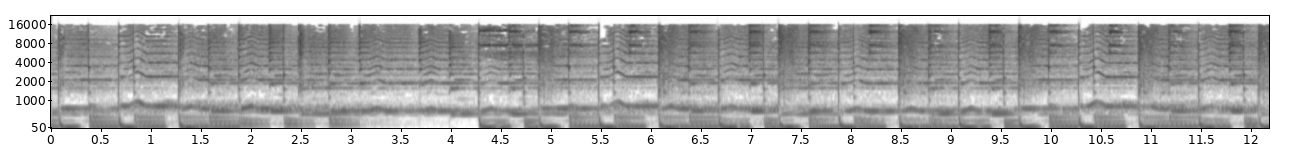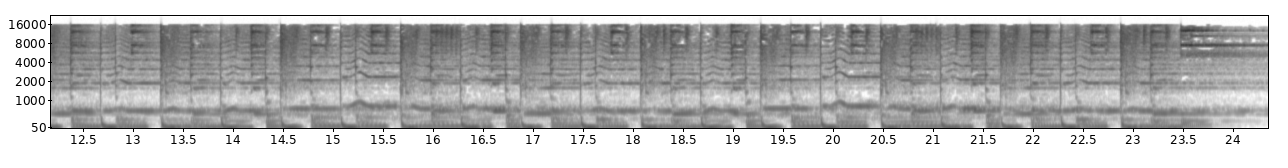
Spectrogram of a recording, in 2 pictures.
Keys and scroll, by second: 16.2 6, 16.8 8, 17.3 Return, 19.1 Escape.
